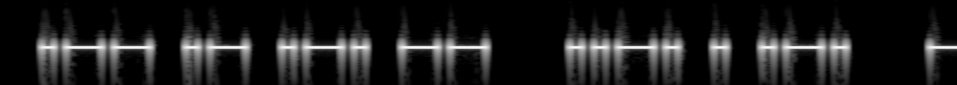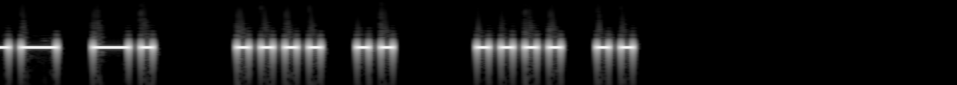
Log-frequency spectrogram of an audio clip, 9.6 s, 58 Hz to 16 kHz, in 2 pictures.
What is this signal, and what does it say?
Morse code, heard as a keyed tone, about 20 wpm, 700 Hz. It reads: WARM FER MN HI HI
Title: Speed-Racing Common QSO Phrases Encore - 17wpm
